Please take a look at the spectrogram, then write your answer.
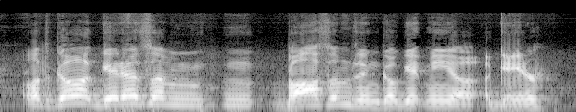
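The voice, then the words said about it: Put-on Kentucky accent. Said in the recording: “I got a Kentucky.”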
